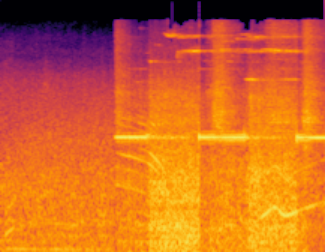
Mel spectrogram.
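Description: A truck's horn blares loudly.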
